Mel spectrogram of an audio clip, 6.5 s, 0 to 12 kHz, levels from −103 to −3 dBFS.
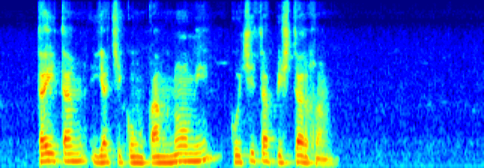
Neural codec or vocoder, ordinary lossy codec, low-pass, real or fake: none; Opus, 16 kbps; 10.8 kHz; real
